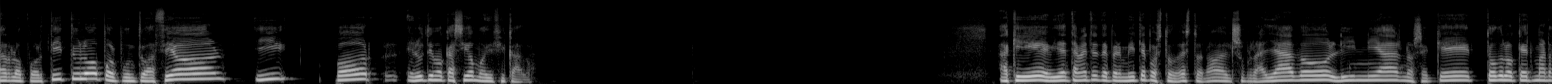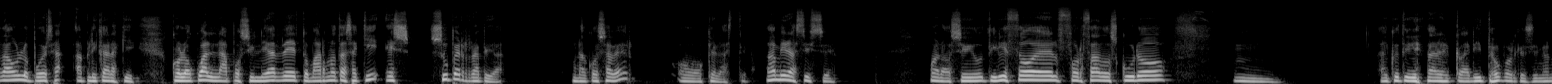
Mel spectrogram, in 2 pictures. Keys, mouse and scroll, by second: 4.5 click, 10.0-12.4 drag, 21.1-22.4 drag, 28.0-31.0 drag.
